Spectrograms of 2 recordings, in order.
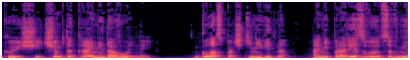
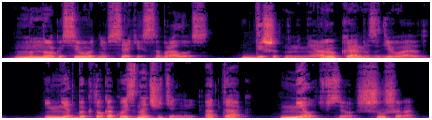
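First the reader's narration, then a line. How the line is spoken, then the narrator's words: Contemptuous, through teeth. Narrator (Russian): процедил Вильгельм, выражая крайнее презрение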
